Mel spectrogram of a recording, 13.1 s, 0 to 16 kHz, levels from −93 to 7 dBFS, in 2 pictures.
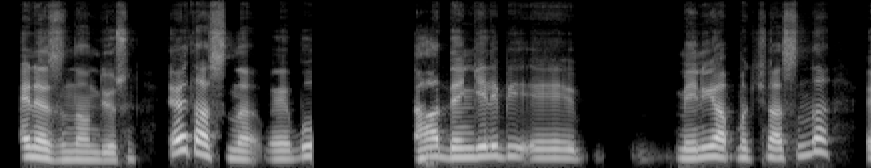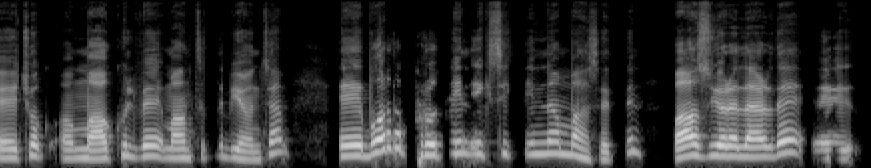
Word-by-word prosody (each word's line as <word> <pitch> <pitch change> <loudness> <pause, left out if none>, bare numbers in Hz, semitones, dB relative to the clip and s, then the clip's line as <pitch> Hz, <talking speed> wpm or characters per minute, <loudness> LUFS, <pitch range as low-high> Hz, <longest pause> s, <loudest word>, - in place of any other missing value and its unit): En 175 0 +4
azından 130 -4 +1
diyorsun. 125 +3 -4 0.2
Evet 265 +4 +6
aslında, 155 - +2
eee, 140 +1 -3
bu 185 +2 +1 0.8
daha 165 +2 +1
dengeli 170 +2 +2
bir, 180 -2 -5
eee, 155 0 -4
m 145 - -16 0.7
menü 155 +1 -1
yapmak 165 -3 +2
için 175 - -2
aslında, 190 +12 -1 0.3
eee, 155 0 0
çok 195 +1 -5
makul 150 +5 0
ve 185 -1 +1
mantıklı 155 +3 -4
bir - - -5
yöntem. 150 - -4 0.4
Eee, 190 0 +4
bu 245 - +8
arada 330 +5 +4
protein 215 +3 0
eksikliğinden 220 +1 -5
bahsettin. 185 - -5 0.2
Bazı 185 +4 +5
yörelerde, 185 +5 +4
eee, 145 0 -7
175 Hz, 145 wpm, -21 LUFS, 150-200 Hz, 0.8 s, bu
